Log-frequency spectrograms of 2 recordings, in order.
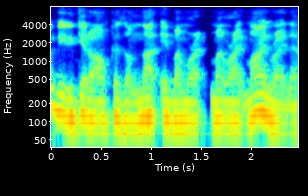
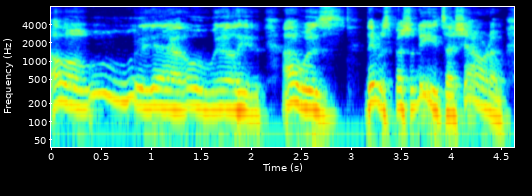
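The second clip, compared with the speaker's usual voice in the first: mock breezy, casual, dismissive offhand ramble; 8 semitones higher than usual. Mocking how people talk about abuse: imitating casual dismissive talk. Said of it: "talk about it like it's no big fucking deal".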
